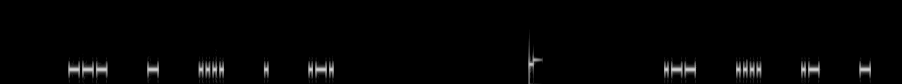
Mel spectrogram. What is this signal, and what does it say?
Morse code, heard as a keyed tone, about 34 wpm, spaced as for 16 wpm, 690 Hz. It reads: OTHER WHAT
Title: 4x Character Spacing - Top 500 Words - 35wpm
